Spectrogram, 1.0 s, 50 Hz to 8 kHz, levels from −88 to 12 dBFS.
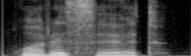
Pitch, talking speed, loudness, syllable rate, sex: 210 Hz, 190 wpm, -15 LUFS, 4.3 syllables/s, female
